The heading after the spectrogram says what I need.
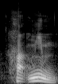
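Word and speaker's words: حم: Ha mim terakhir. Cara bacanya ha mim, hanya dibaca 2 harokat saja.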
